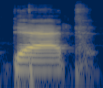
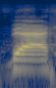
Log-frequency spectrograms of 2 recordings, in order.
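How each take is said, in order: First: The word begins with a hard d sound. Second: The word begins with a soft th sound. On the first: "he says dat" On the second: "instead of saying that"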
